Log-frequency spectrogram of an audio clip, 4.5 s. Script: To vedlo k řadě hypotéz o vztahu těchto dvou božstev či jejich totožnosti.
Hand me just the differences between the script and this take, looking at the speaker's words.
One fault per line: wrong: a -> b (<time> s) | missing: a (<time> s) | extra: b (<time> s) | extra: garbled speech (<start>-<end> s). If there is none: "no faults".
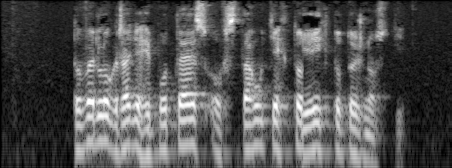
missing: dvou božstev či (3.0 s)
